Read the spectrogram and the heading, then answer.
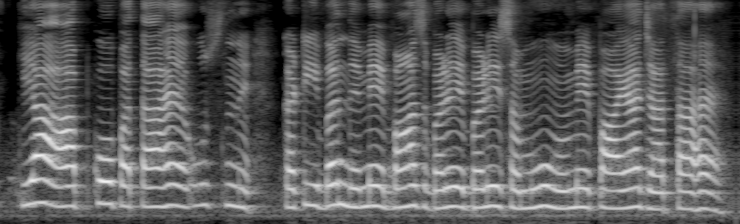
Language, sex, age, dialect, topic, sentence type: Hindi, female, 18-24, Hindustani Malvi Khadi Boli, agriculture, statement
